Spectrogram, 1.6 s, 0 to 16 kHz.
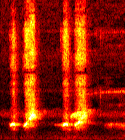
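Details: A coquí frog in the San Germán area of Puerto Rico, on May 27, 2023, after heavy rain, gives its two-note co-QUÍ call, a short whistle followed by a higher rising note.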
